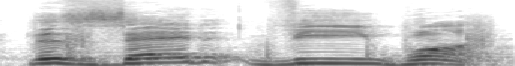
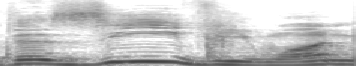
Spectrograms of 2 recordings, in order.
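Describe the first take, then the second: First: The Z is said as zed, non-American. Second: The Z is said as zee, American.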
